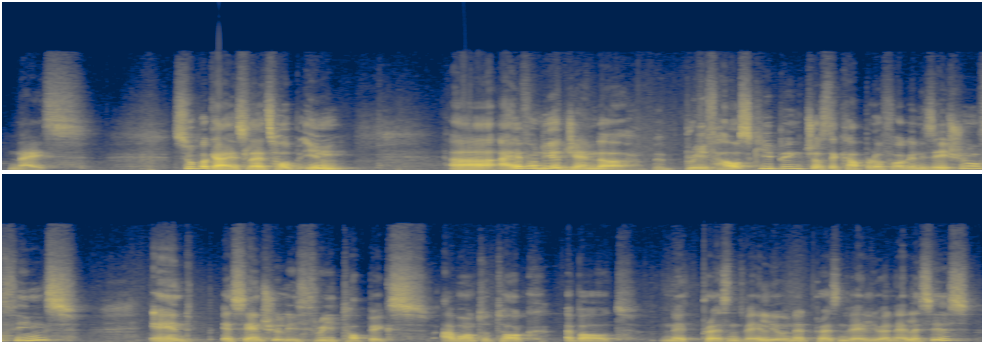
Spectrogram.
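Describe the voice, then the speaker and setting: This informal live online lecture comes from a university finance lecturer, a man whose mother tongue is German. His voice is a bit high and sing-song at a moderate pace, and his tone is friendly and encouraging, with casual address.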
